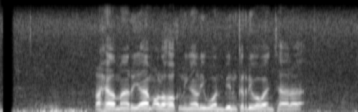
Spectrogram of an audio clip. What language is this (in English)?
Sundanese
